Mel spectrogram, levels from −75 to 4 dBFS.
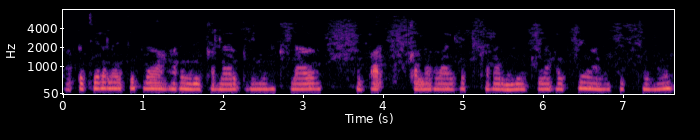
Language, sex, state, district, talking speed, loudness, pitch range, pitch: Telugu, female, Telangana, Karimnagar, 110 wpm, -29 LUFS, 185-200 Hz, 190 Hz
